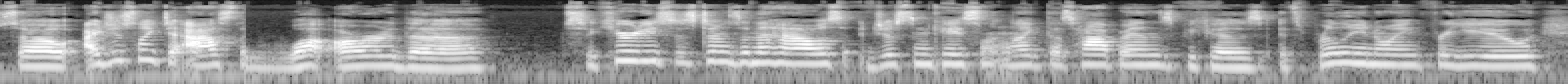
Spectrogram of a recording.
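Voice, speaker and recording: Pitched fairly high, a woman with an unremarkable speaking voice talks at a moderate pace with ordinary pitch variation. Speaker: YouTuber, house sitter. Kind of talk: casual vlog tutorial.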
